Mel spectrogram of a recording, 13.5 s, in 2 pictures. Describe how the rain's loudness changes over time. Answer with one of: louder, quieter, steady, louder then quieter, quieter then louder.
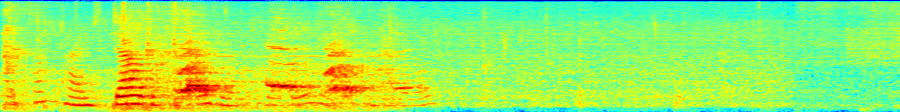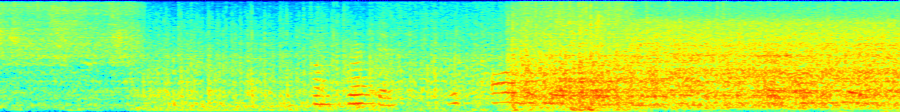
louder.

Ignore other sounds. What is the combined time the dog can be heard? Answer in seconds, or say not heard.
3 s.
